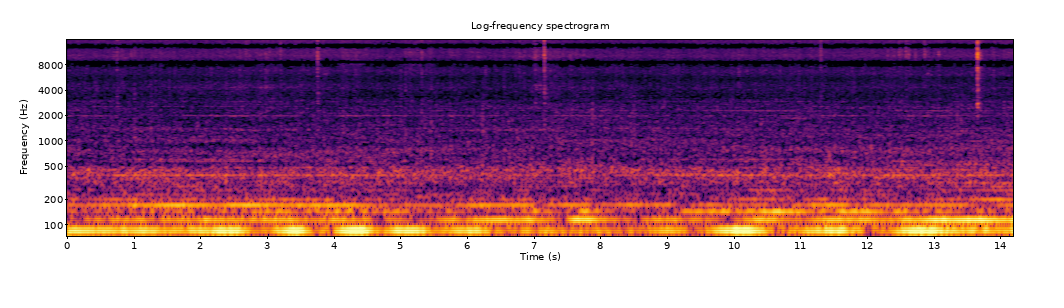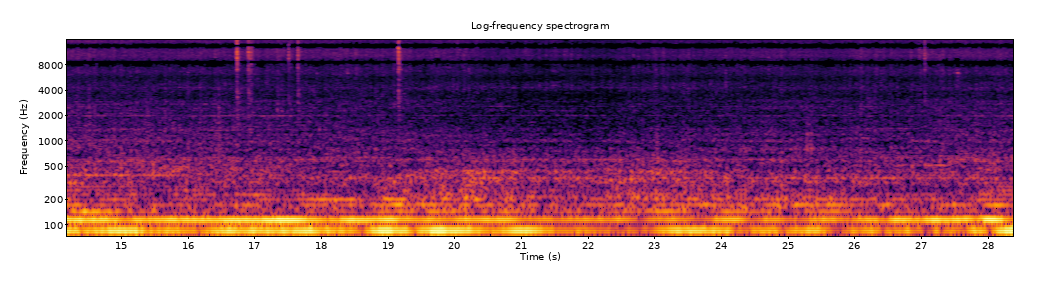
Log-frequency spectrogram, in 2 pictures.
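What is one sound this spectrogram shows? A floor machine's motor hums steadily as its pad scrubs the carpet.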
